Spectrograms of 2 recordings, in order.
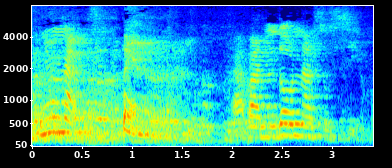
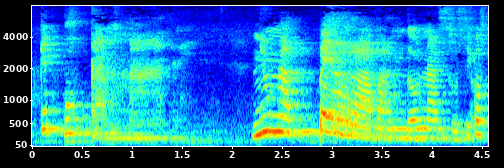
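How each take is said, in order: First: Grandmother scolding with heat. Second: Grandmother scolding. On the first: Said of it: "le echaba calor así". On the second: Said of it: "decía". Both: Retold or imitated.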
